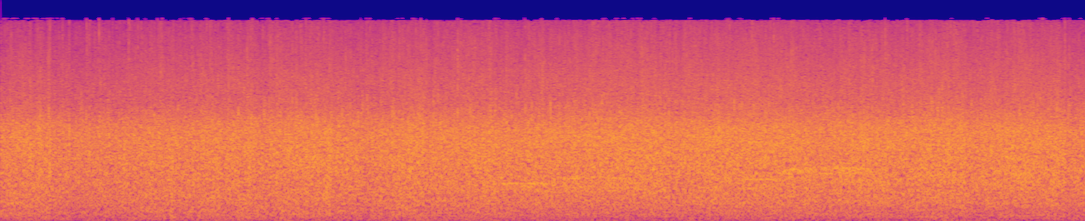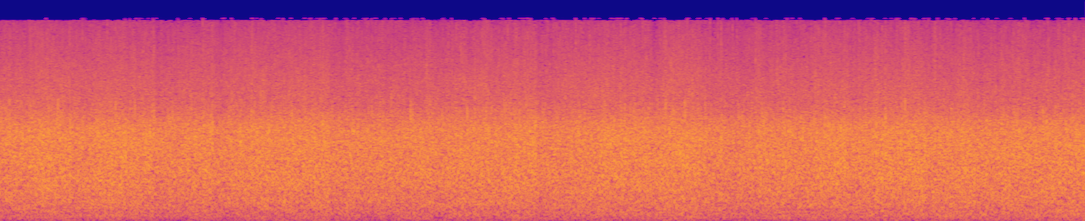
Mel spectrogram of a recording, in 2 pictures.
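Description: Audience applauding steadily, a long unbroken ovation with no music playing.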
